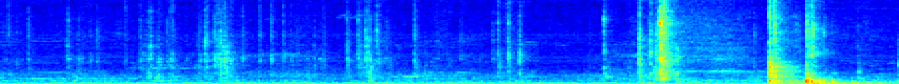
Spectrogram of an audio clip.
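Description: Small clicks and taps of hands working on the plastic and metal parts of an opened cassette deck's mechanism, with a few sharper, louder clicks late on, over a low steady hum.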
